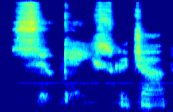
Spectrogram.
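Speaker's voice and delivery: Suitcase breathed out as a whisper; whispered echo. Shown as a demonstration. Teacher echoing with the class, whispered. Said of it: "teacher whispers echo to class".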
